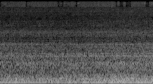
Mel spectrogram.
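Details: Truck after replacing cheap engine mounts with better-quality mounts: smooth, even low idle with a steady hum and no rattles or shake; the earlier vibration is much reduced.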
